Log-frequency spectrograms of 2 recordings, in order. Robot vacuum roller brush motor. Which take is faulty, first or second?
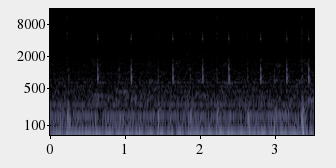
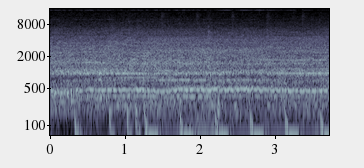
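first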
